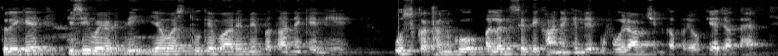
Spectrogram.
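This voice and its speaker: A man's voice: medium pitch, moderate pace, darkish tone. A male Hindi teacher explaining punctuation on a whiteboard, step by step, repeating each example. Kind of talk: whiteboard grammar lesson. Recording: echoey room, slightly dull sound.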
